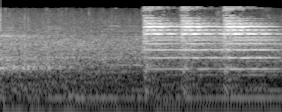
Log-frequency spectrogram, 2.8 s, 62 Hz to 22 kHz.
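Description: A bright bell, rung to mark a 30-point milestone during a Utah Jazz basketball broadcast, rings out about three times in quick succession, its tones lingering and overlapping, after a stretch of steady background noise with no one speaking.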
